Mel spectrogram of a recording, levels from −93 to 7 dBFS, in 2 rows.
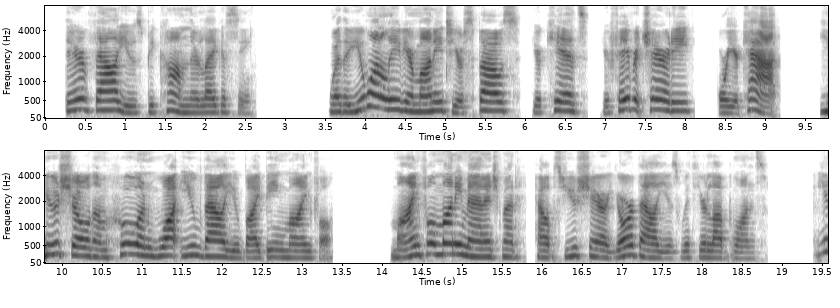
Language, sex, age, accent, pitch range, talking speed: English, female, 40-59, American, 180-235 Hz, 145 wpm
